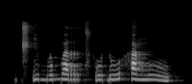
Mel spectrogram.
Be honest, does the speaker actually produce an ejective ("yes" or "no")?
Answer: yes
